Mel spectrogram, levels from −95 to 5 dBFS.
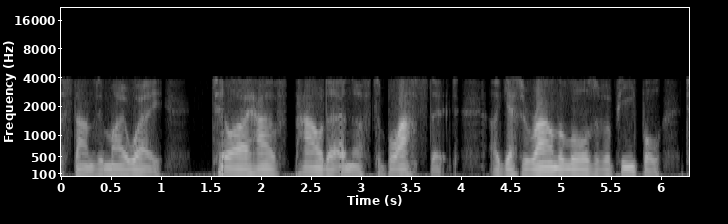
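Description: The whole clip passed through a Bluetooth CVSD headset codec. The link is a narrowband one that sends a single up-or-down bit per sample, which fits CVSD at 64 kbps. Its adaptive step cannot keep pace with loud, bright passages, so the codec damage is plainly audible. Everything above 4 kHz is gone, s sounds come out scratchy, and a grainy hiss sits beneath the speech.

At 1.61 to 1.66 s the Bluetooth headset packet was repeated. Packets were lost and the chip decoded the previous packet again, covering 26.2 ms spread over 37.5 ms, which fits about seven lost packets. The longest stretch of repeats runs around 15 ms. Each repeat recurs every 3.75 ms, so the sound turns into a brief buzz near 267 Hz.

The same failure recurs at 2.79 to 2.83 s, with 22.5 ms replaced, which points to about six packets. It happens again at 4.20 to 4.24 s, with 30.0 ms lost across 45.0 ms, which suggests about eight packets, and runs of around 15 ms. 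Each of these events gives a short buzzy patch.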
